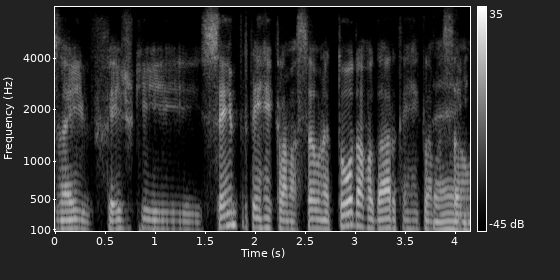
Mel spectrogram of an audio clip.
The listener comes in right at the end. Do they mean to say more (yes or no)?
yes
